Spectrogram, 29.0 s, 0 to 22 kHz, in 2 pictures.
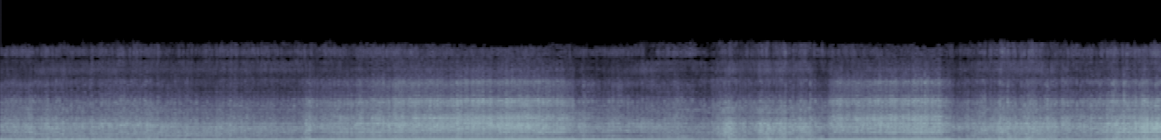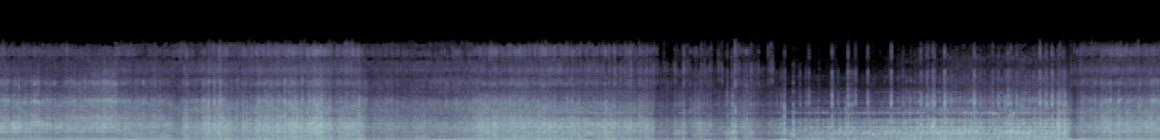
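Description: Yamaha WR250R's 250 cc single-cylinder four-stroke engine running under way, its pitch holding steady for stretches and falling and rising again as the throttle is rolled off and on. Wind rushes over the handlebar-mounted microphone.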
